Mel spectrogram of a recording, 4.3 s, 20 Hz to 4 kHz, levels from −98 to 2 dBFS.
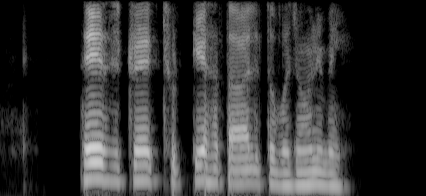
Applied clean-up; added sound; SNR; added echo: neural mask model Resemble Enhance denoiser.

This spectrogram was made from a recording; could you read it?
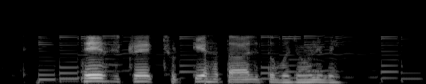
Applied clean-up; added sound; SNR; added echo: classical method spectral subtraction.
